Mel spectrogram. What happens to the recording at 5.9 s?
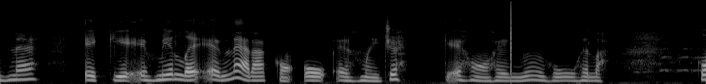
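Nothing goes wrong at 5.9 s; the speech continues intact through that moment.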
